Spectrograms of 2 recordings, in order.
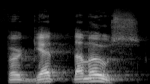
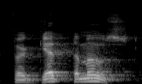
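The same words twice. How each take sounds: First: Very loud, slow, higher character voice; acted movie line. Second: Loud, higher, drawn-out character voice; acted movie reply. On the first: Repeating Arthur's moose line, loud drawn-out acted voice. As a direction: boom it out slowly in character. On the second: Playing Arthur waving off the moose, slow loud acted voice. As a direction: dismiss it slowly and loudly in character.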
